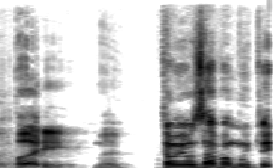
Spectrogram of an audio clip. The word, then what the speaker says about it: PuTTY: Como normalmente a gente Ele tem um jeito certo de falar, que eu nunca falei, sempre chamei ele de Put, que achava fala. engraçado, mas é o Putty, né?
